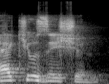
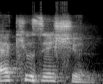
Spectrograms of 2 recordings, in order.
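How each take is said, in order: No difference in how they are said.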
